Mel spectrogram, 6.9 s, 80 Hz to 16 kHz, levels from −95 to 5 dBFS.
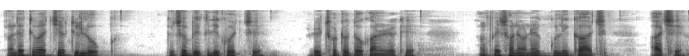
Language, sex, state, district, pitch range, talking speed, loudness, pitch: Bengali, male, West Bengal, Malda, 120-155 Hz, 120 wpm, -18 LUFS, 135 Hz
